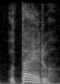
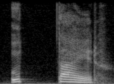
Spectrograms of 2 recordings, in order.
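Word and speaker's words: 訴える: 호소하는 거 또 가능하고 근데 여기 작은 쯔가 있기 때문에 우타에루 이러시면 안 되고 웃다에르 쉬셔야 돼요 작은 쯔 발음 가능할까요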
